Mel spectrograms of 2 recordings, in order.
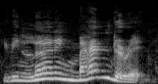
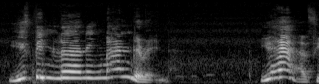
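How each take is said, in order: First: Said in the usual way. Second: Much higher, amazed at "learning Mandarin"; "You've been learning Mandarin" squeaked up high in wonder; mock surprise. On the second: Shown as a demonstration.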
